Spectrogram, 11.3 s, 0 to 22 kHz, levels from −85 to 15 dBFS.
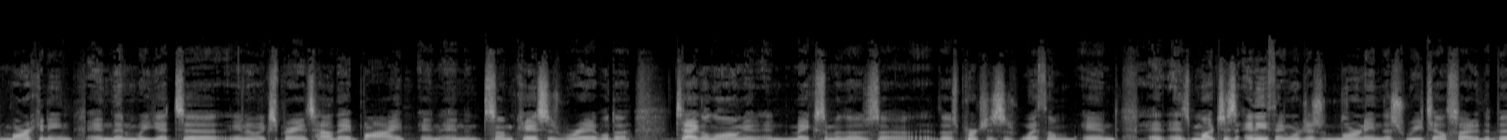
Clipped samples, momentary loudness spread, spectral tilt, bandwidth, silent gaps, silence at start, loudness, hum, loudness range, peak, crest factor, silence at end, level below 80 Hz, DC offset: under 0.1%; 8 LU; -4.5 dB/octave; 15 kHz; none; 0 s; -27 LUFS; none; 2 LU; -4 dBFS; 24 dB; 0 s; -48 dBFS; under 0.1%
